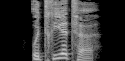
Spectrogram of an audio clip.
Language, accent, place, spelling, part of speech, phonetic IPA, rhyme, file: German, Germany, Berlin, outrierte, adjective / verb, [uˈtʁiːɐ̯tə], -iːɐ̯tə, De-outrierte.ogg
- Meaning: inflection of outriert: 1. strong/mixed nominative/accusative feminine singular 2. strong nominative/accusative plural 3. weak nominative all-gender singular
